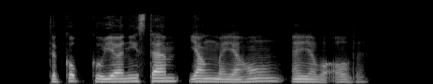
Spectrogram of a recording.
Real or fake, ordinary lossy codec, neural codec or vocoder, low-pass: fake; Opus, 32 kbps; codec, 16 kHz in and 24 kHz out, 0.4 kbps, LongCat-Audio-Codec, two codebook decoder; 10.8 kHz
